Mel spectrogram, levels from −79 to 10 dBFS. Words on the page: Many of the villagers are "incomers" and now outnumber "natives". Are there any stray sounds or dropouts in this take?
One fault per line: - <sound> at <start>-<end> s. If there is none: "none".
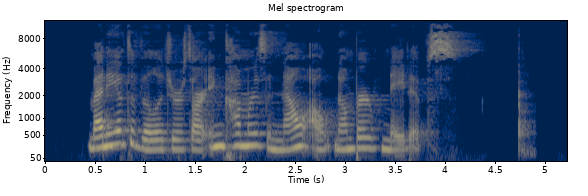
- thud at 4.7-4.9 s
